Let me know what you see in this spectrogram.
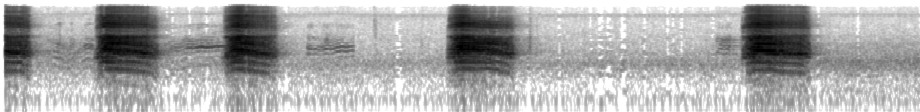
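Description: A bird calling: five loud, harsh, rasping calls at uneven intervals, with a few much fainter calls between them.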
